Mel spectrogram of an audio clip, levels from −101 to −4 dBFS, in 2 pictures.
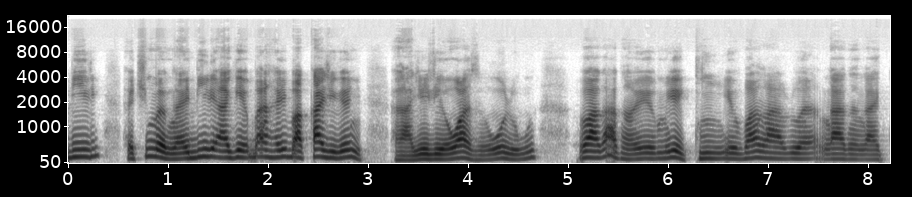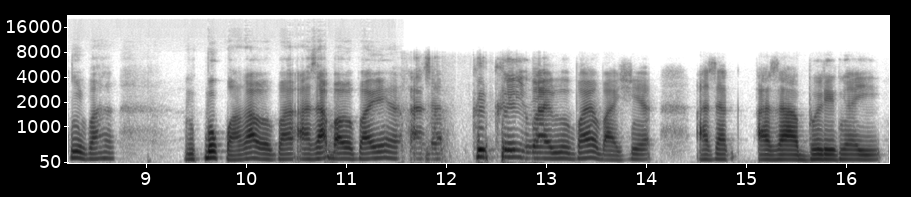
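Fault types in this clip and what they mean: Call bitrate drop: from 11.51 s to the end the speech turns rough and watery, with the top end gone above about 8 kHz. The encoder was pushed from 32 kbps down to 6 kbps, sitting at the lowest rate for 1.48 s, so it coded everything coarsely and narrowed the bandwidth.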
